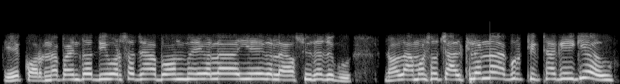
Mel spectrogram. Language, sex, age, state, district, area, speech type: Odia, male, 60+, Odisha, Jajpur, rural, conversation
